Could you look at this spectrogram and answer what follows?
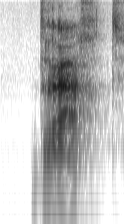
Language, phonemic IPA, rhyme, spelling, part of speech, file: Dutch, /draːxt/, -aːxt, draagt, verb, Nl-draagt.ogg
- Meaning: inflection of dragen: 1. second/third-person singular present indicative 2. plural imperative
